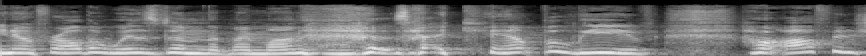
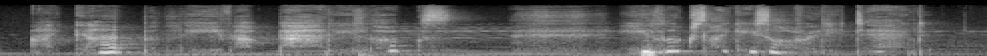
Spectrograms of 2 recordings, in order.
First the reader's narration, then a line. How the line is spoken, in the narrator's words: My mom's jaw just dropped, she whispered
